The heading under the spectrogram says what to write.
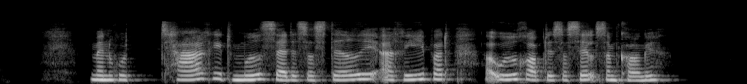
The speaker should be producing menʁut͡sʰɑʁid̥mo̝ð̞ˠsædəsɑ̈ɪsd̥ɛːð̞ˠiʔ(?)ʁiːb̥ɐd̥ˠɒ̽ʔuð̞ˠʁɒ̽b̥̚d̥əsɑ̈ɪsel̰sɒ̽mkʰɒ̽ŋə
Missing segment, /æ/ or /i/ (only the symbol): æ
